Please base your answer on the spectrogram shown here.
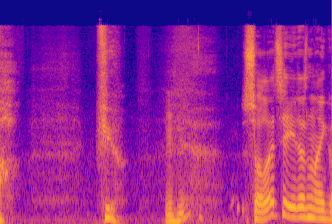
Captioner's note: relieved sound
